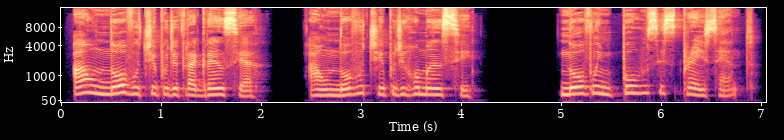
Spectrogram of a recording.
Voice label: Bajada, Portugues

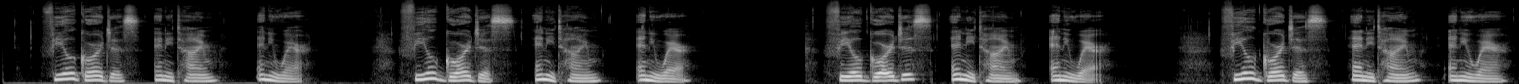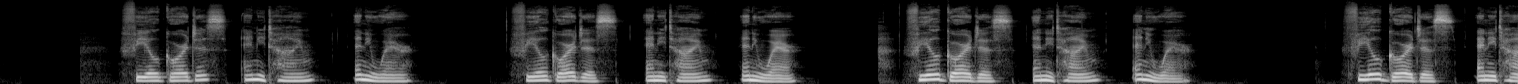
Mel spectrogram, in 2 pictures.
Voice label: Nuevos Baj Crudo, Ingles (USA)

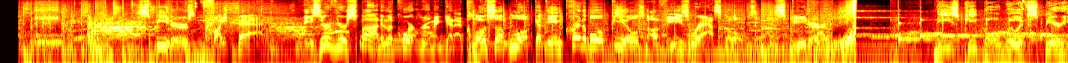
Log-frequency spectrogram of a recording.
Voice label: Commercial, Hombres Ingles; Casting Impulse

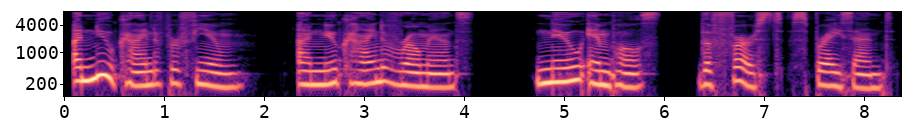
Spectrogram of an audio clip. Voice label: Bajada, Ingles (USA)

